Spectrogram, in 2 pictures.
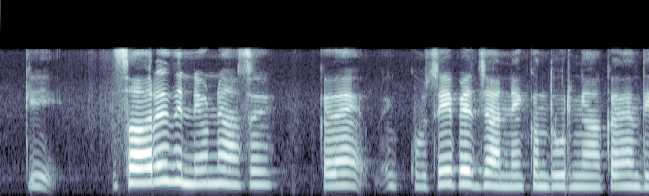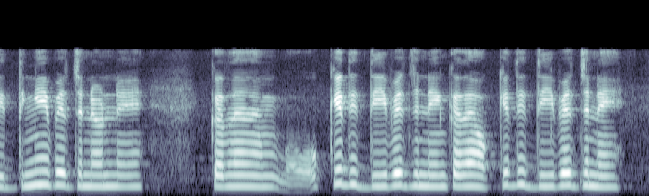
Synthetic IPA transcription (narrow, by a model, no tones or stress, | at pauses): kɪ | saːɾẽːd̪ɪnːẽːʊnẽːəs | kəd̪ẽːkʊseːpeːd͡ʒaːnẽːkənd̪uːɾɪjãːkəd̪ẽːd̪ɪd̪ɪjãːpeːd͡ʒnẽːonẽː | kəd̪ẽːokːeːd̪ɪd̪iːpɪd͡ʒnẽːkəd̪ẽːokːeːd̪ɪd̪iːpɪd͡ʒneː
